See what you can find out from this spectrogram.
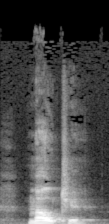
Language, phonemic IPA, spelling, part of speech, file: Dutch, /ˈmɑucə/, mouwtje, noun, Nl-mouwtje.ogg
- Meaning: diminutive of mouw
